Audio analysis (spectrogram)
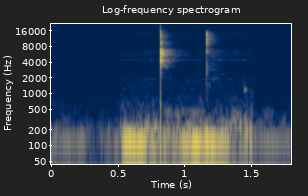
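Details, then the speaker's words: Toyota/Lexus transmission shift solenoid, removed, bench-tested with battery leads to pin and bracket: one sharp crisp click then a fainter second, plunger moving freely; solenoid passes, normal click. "hopefully you could hear the click that is actuating inside the plunger inside so this solenoid has passed this test"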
